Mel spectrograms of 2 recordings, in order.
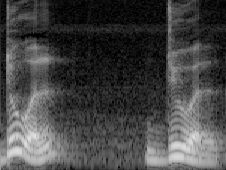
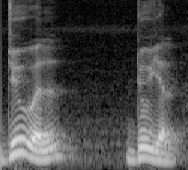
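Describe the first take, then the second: No difference in how they are said.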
